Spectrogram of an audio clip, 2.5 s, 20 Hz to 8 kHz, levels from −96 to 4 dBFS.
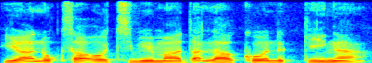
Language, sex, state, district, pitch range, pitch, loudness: Garo, male, Meghalaya, West Garo Hills, 155-175 Hz, 160 Hz, -13 LUFS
